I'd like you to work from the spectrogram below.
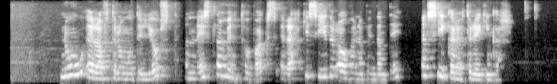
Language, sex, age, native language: Icelandic, female, 40-49, Icelandic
